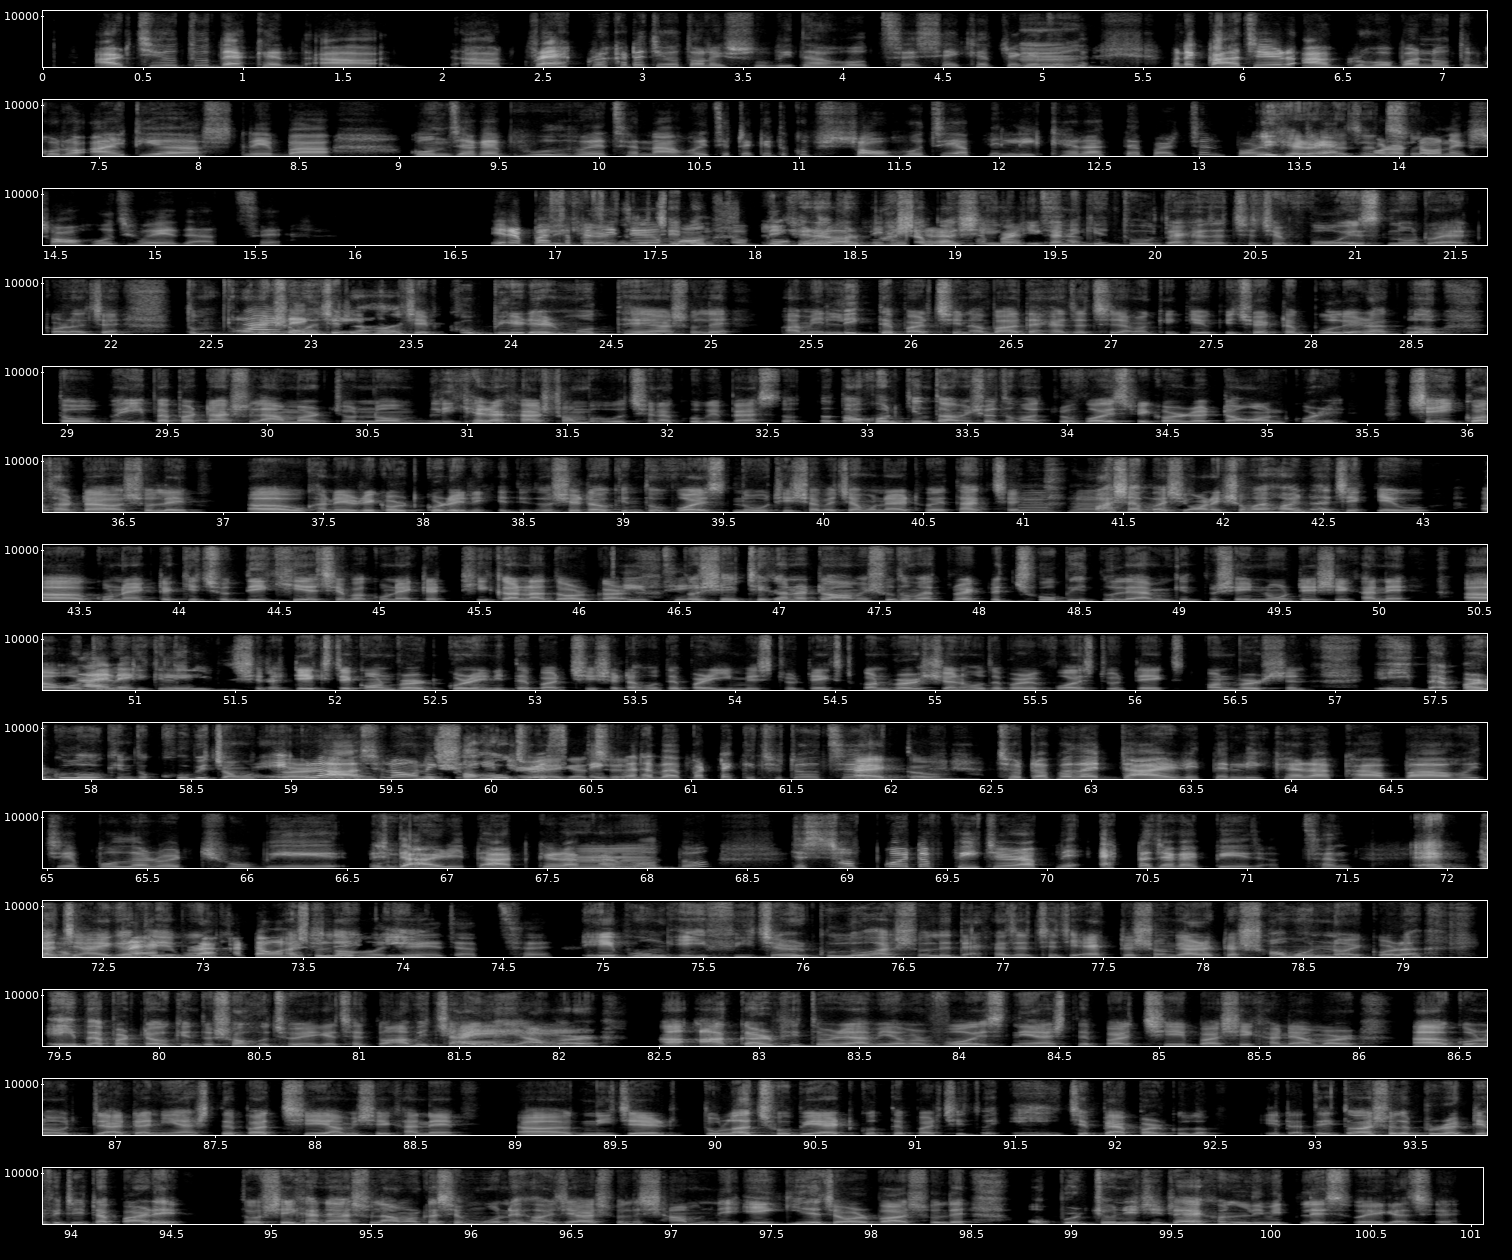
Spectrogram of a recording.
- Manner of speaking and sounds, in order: tapping; in English: "অটোমেটিক্যালি"; in English: "কনভার্ট"; in English: "ইমেজ"; scoff; in English: "পোলারয়েড"; scoff; in English: "ফিচার"; in English: "প্রোডাক্টিভিটি"; in English: "অপরচুনিটি"; in English: "লিমিটলেস"
- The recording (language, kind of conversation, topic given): Bengali, podcast, কোন নোট নেওয়ার অ্যাপটি আপনার কাছে সবচেয়ে কাজে লাগে এবং কেন?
